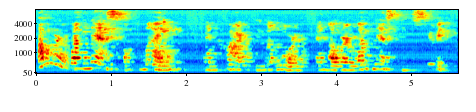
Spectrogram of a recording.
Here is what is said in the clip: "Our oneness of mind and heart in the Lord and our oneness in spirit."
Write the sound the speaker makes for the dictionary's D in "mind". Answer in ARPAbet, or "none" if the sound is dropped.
none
